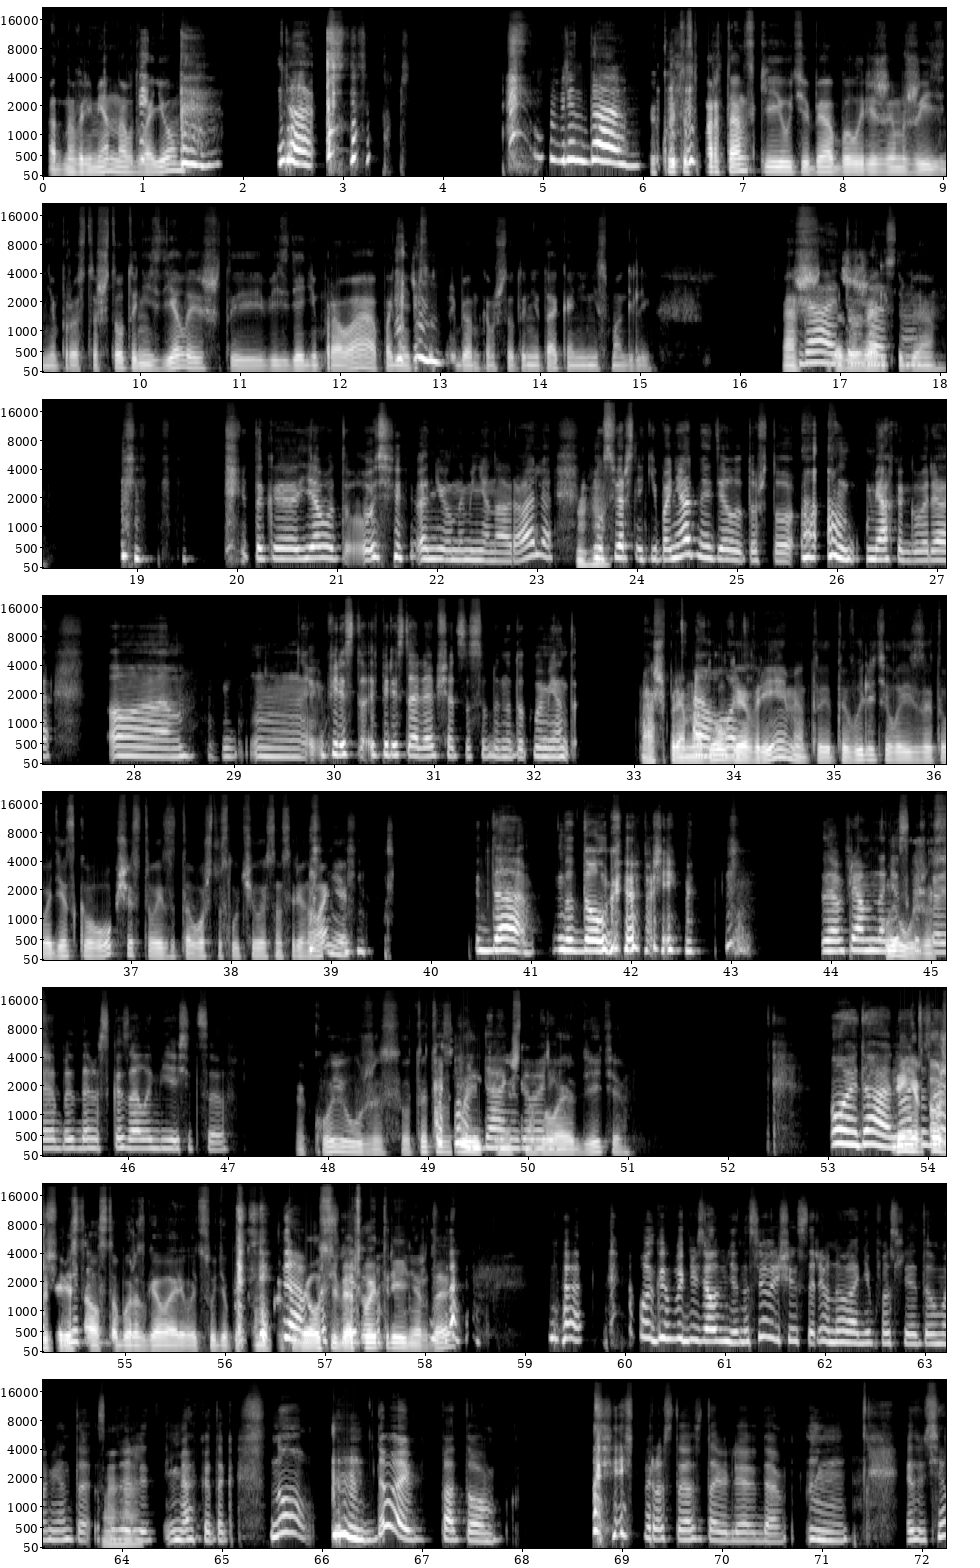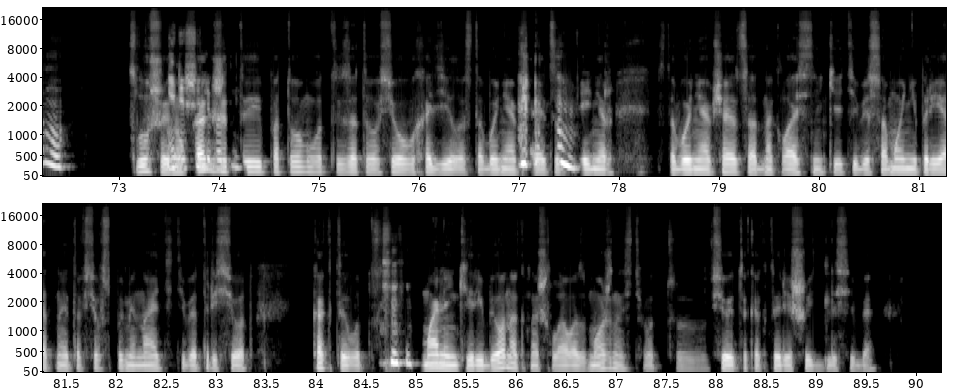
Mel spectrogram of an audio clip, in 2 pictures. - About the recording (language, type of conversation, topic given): Russian, podcast, Что для тебя значил первый серьёзный провал и как ты с ним справился?
- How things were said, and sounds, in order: tapping; laugh; other background noise; laugh; throat clearing; laugh; throat clearing; laugh; laughing while speaking: "долгое время"; throat clearing; chuckle; laughing while speaking: "Да, да"; throat clearing; chuckle; throat clearing; chuckle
